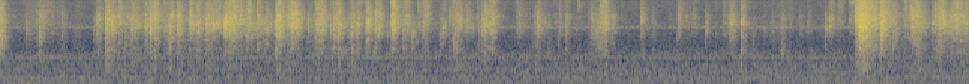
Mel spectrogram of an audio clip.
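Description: Foil trading-card pack wrapper crinkling as it is handled, a run of small crackles with a louder burst of crackling near the end.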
